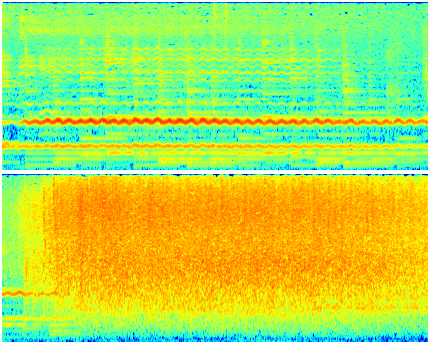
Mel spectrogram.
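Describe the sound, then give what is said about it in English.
A melodic instrumental passage plays for a few seconds, then an audience bursts into loud, sustained applause for a singer who has just finished singing, many hands clapping densely together until the end. “And then there was such applause. Unbelievable. You could hear from the clapping hands and from the applause and everything that something is happening.”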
